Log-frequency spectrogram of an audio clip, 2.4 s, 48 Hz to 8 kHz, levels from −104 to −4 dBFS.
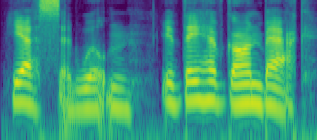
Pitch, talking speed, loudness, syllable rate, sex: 175 Hz, 200 wpm, -17 LUFS, 4.3 syllables/s, female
